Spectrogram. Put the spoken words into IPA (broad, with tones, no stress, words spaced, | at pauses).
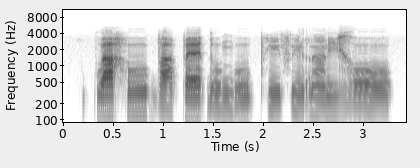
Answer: kʷa˦huː˦ba˨ pɛ˦ ɗu˨ŋuː˦ pʰĩ˨fĩ˨rã˨ɾi˨ ɣoː˦˨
